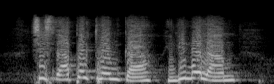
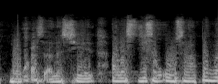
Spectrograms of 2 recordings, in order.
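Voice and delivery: ordinary talk

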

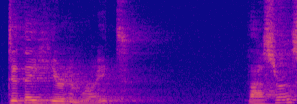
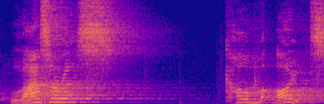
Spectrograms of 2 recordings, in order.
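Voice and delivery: slow, much louder and higher commanding yell; mighty roar; 10 semitones higher, 12 dB louder, slower than usual. A narrator's reading. Jesus calling into the tomb with a lion's roar. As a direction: roar his name like a lion. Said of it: "he yelled like a lion's mighty roar".

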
